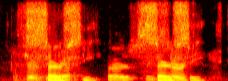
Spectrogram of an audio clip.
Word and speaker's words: Searcy: A deer hunter encounters what he believes to be several Bigfoot, possibly a family unit near, is it Searcy? Is that how you say it? Yep. Cersei.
